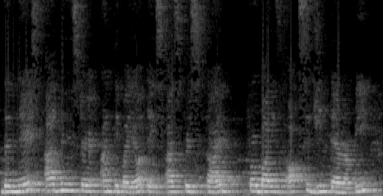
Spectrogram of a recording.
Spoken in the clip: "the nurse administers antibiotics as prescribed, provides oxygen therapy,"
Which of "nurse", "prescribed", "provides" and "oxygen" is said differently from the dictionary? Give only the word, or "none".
provides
